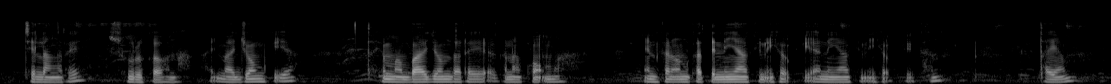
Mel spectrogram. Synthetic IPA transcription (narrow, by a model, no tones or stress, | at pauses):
t͡ʃɛlaŋɾɛsuɾəkaɔnaːc̚ˀmad͡ʒɔmkɛ̰ʔa | t̪ajɔmːabajd͡ʒɔmd̪aɾɛa̰ʔkanakɔ̰̃ʔma | ɛnkʰanɔnkat̪ɛnɛjawkʰɛnʔḭɦɔʔ̚kɛ̰ʔa̰nɛjawkɛnʔḭɦɔp̚kɛʔkʰan | t̪ajam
